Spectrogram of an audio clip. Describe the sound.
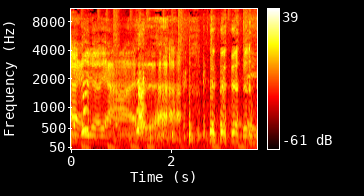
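A dog that wants to go outside whines and gives a few short yips and barks in high, wavering bursts, mixed in with a person talking to it.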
